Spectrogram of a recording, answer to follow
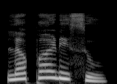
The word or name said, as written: ಲಪಾಡಿಸು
